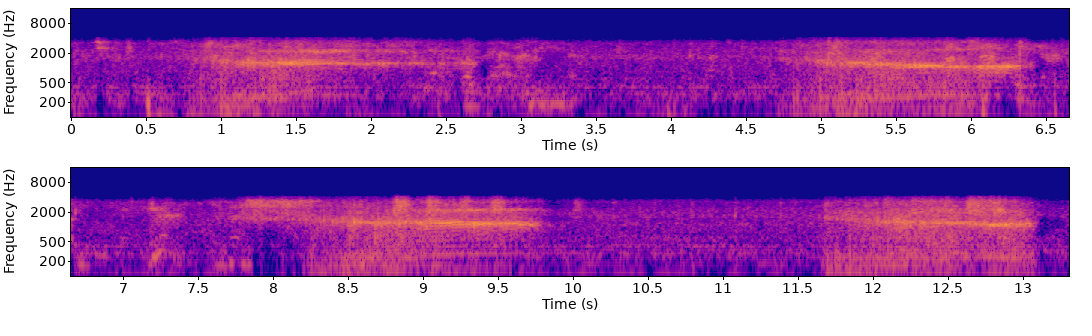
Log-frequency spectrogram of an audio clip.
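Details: Loud, rattling snores in a steady pattern, about four in thirteen seconds, each a drawn-out noisy breath with quiet gaps between: snoring.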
